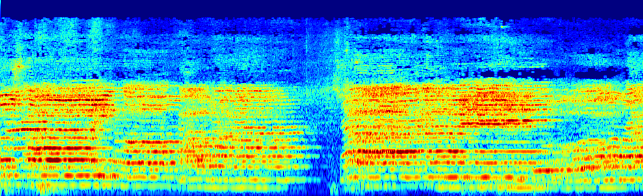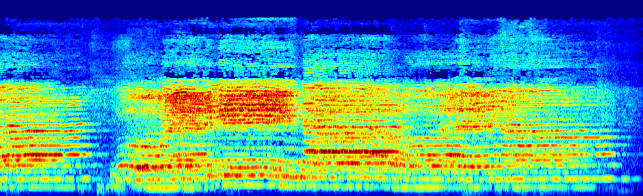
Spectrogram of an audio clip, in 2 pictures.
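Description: Slow sung hymn in long held phrases, three of them, with short breaks for breath about four and nine seconds in. The last phrase ends just before the close.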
